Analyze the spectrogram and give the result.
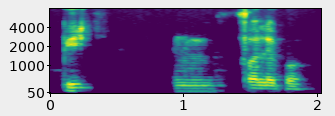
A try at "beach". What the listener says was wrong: No, it's not. Beach, not bitch. Okay, beach and not bitch. Again, please. Okay, so remember it's a long vowel sound. So you need to stretch your mouth, and then maybe you can smile a little bit like E, beach.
